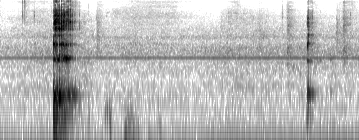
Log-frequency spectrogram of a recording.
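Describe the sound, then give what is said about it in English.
A single loud, sudden belch bursts out near the start, followed by a quieter, brief gulping sound a few seconds later against a low background hum. “I am so good at belches and so bad at belches.”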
